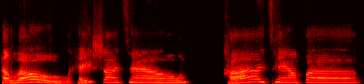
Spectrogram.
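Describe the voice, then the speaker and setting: A woman's voice: sits high, very slow, bright, forceful tone. A young Southern woman from Alabama hosting a livestream workshop, chatty and upbeat as she greets viewers. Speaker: host of a credit workshop livestream.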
